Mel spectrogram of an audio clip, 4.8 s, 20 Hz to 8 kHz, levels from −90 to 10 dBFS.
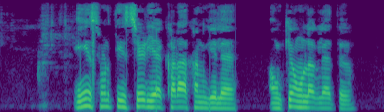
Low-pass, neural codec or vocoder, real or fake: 7.2 kHz; none; real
